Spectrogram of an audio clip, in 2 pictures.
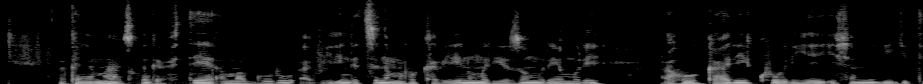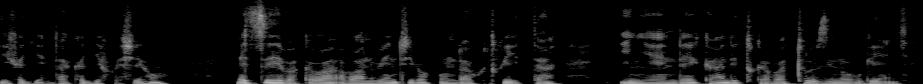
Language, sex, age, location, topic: Kinyarwanda, male, 18-24, Huye, agriculture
